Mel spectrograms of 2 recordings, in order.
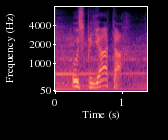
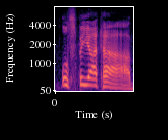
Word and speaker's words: Uspallata: So we're heading off to well, I've got to pronounce it, Uspallata today, and it's a 70k ride. But they say it's all downhill. Yeah, bullshit. All right, I'll keep pedaling. Welcome to Uspallata, but in English we would say Uspallata.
